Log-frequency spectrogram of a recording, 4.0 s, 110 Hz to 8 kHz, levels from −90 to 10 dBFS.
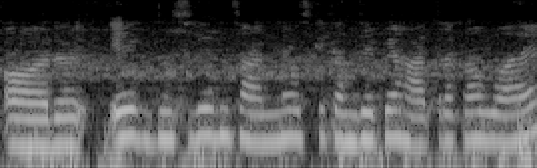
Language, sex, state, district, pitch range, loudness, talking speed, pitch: Hindi, female, Uttar Pradesh, Ghazipur, 215-235 Hz, -26 LUFS, 180 wpm, 225 Hz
